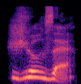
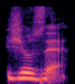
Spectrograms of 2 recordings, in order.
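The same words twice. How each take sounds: The two takes are said the same way.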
